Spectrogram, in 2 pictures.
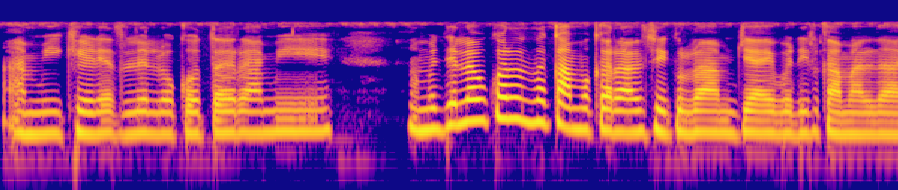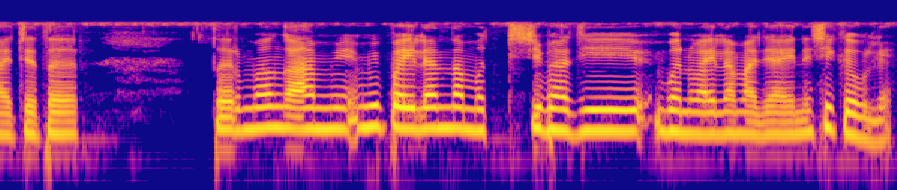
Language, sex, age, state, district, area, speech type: Marathi, female, 45-60, Maharashtra, Gondia, rural, spontaneous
